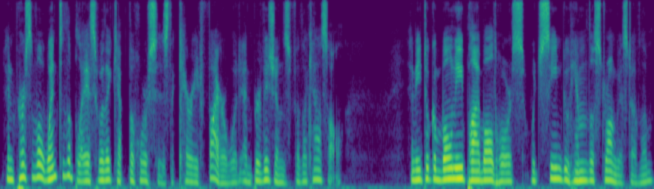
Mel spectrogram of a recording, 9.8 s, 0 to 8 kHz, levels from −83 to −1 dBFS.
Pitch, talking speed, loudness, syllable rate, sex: 140 Hz, 210 wpm, -18 LUFS, 5.8 syllables/s, male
